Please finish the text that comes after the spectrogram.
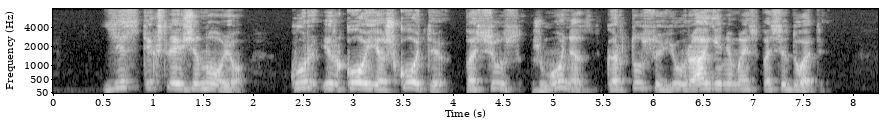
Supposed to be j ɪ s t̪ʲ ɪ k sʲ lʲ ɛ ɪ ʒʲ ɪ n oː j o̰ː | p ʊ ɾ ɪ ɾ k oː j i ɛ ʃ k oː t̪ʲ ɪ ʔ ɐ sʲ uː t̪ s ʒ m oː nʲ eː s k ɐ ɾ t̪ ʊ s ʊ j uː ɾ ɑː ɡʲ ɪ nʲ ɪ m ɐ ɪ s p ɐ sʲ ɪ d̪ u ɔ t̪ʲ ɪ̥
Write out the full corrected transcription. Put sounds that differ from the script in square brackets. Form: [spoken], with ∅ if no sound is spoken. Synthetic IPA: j ɪ s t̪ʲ ɪ k sʲ lʲ ɛ ɪ ʒʲ ɪ n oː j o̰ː | [k] ʊ ɾ ɪ ɾ k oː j i ɛ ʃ k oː t̪ʲ ɪ [p] ɐ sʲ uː [∅] s ʒ m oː nʲ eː s k ɐ ɾ t̪ ʊ s ʊ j uː ɾ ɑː ɡʲ ɪ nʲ ɪ m ɐ ɪ s p ɐ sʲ ɪ d̪ u ɔ t̪ʲ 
